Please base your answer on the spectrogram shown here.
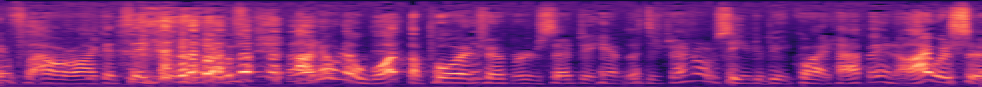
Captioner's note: laughter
